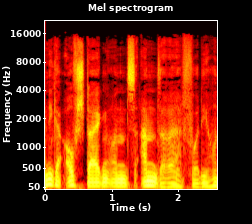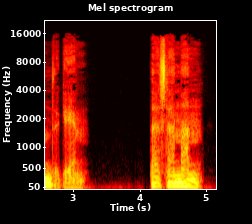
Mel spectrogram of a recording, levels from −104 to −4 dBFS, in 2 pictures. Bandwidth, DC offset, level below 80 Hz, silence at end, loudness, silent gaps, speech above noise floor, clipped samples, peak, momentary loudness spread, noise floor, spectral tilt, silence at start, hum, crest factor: 16 kHz; under 0.1%; -36 dBFS; 0.25 s; -22 LUFS; none; 50 dB; under 0.1%; -4 dBFS; 14 LU; -73 dBFS; -4 dB/octave; 0 s; none; 18 dB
